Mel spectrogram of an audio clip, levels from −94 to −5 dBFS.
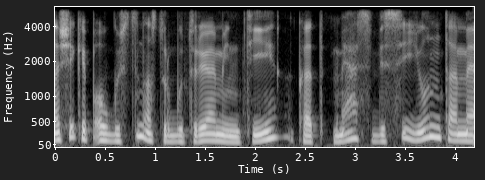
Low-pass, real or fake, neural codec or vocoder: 5.4 kHz; fake; autoencoder, 48 kHz, 128 numbers a frame, DAC-VAE, trained on Japanese speech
